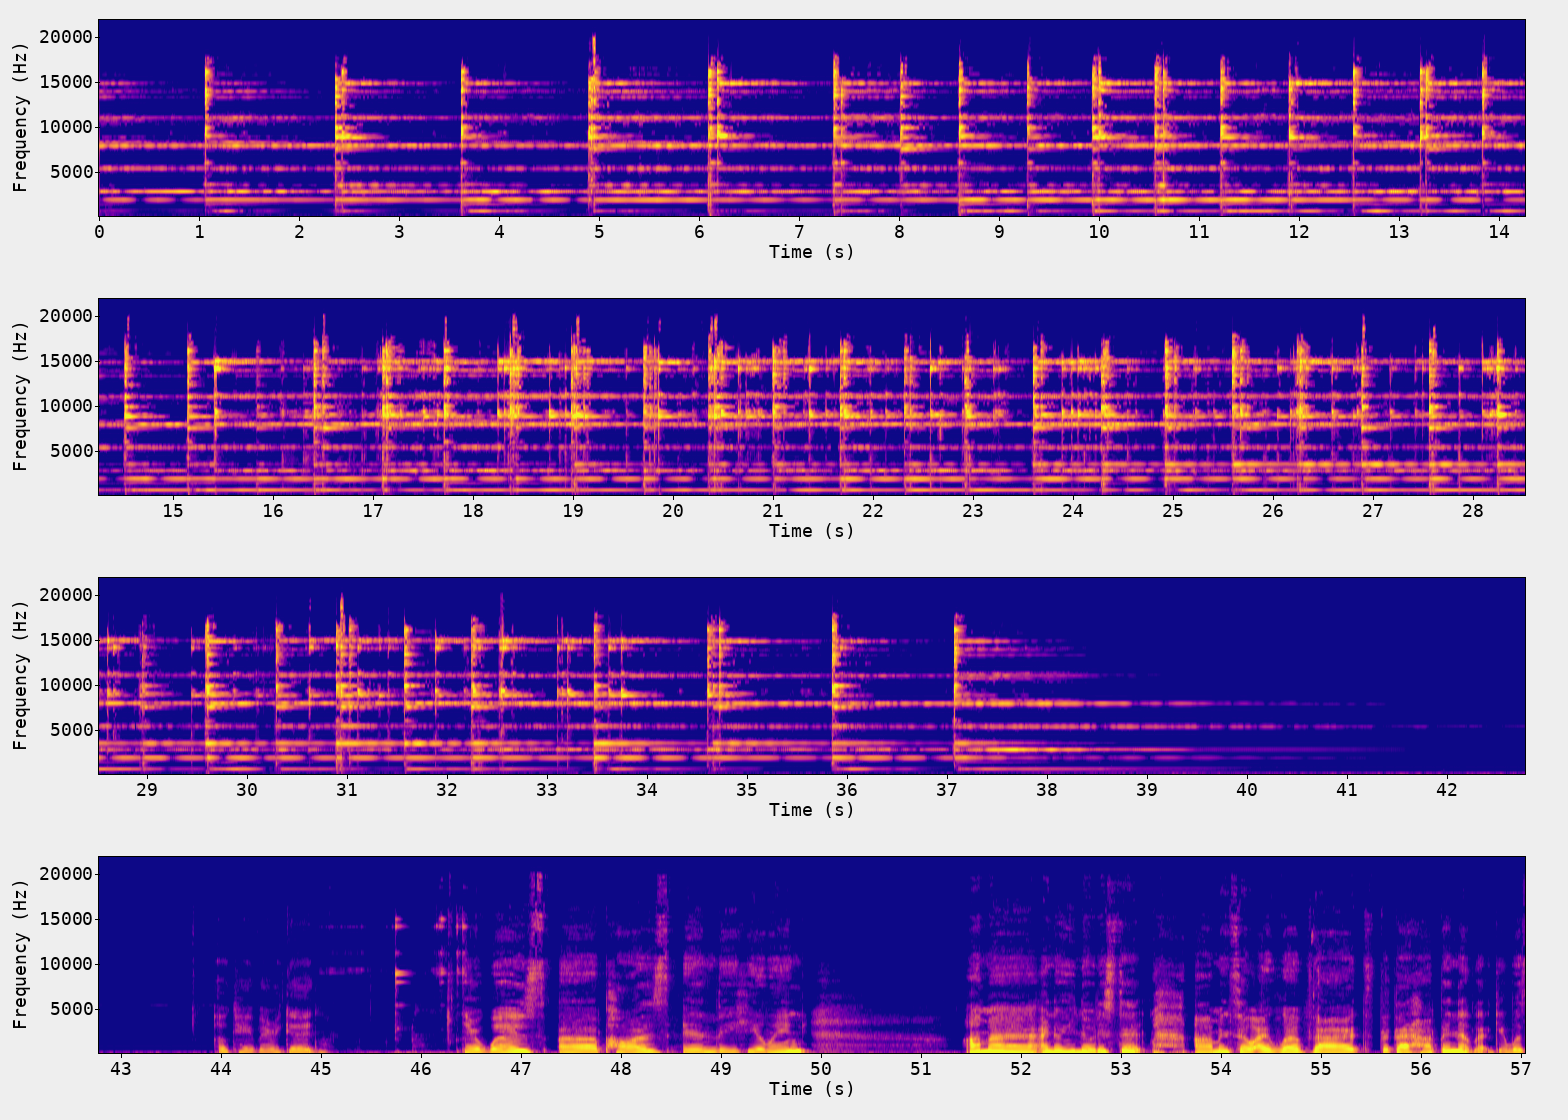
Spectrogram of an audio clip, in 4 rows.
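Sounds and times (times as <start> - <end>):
bells struck and ringing: 0.0 - 41.1.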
